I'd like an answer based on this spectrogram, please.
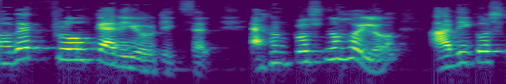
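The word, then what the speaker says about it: prokaryotic: আর এইটার উচ্চারণটা হবে প্রোকারিওটিক সেল।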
